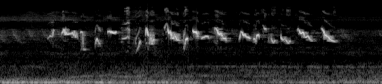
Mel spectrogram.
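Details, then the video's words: Training master of a lemon-bellied white-eye from Lombok, 'ciak ngejos' style: an unbroken stream of rapid, piercing, twisting chirps, each note sharply rising and falling, over a faint low rumble. "ciakngejos|Masteran burung kecial kuning"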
